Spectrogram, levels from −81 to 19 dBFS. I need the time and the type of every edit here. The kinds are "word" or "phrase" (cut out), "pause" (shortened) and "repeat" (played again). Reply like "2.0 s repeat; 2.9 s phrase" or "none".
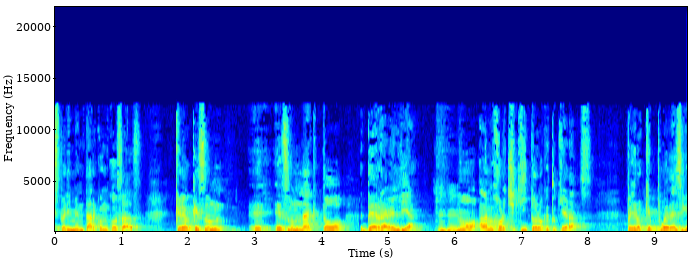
none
